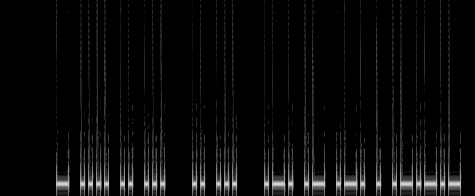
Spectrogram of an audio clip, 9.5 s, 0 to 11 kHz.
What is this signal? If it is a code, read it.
Morse code, heard as a keyed tone, about 15 wpm, 700 Hz. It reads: THIS IS RARE.
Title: Sentences from Top 1100 Words 15wpm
